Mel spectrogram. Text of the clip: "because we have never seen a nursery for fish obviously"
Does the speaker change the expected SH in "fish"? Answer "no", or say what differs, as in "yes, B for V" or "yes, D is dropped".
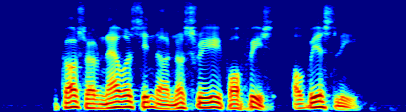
yes, S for SH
